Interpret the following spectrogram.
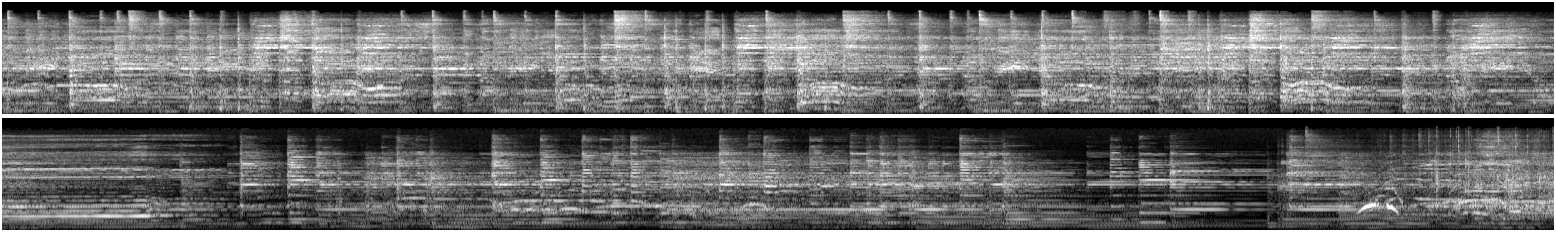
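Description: Live rock band of electric guitars, bass guitar and drum kit playing, with cymbals ringing. About halfway through the drums drop out and the band plays quieter held chords, with a brief louder accent near the end.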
